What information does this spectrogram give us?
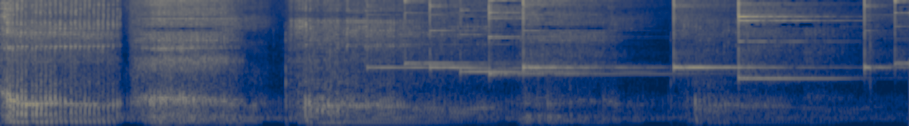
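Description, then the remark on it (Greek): Heavy snoring from a sleeping cat, rough breaths rising and falling in a loose rhythm, with faint jingling tones ringing in the background. “Άκου τον, οι γιορτές ονειρεύεται. Ακόμη και ο Πασπαρτού γλεντάει στον ύπνο του”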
